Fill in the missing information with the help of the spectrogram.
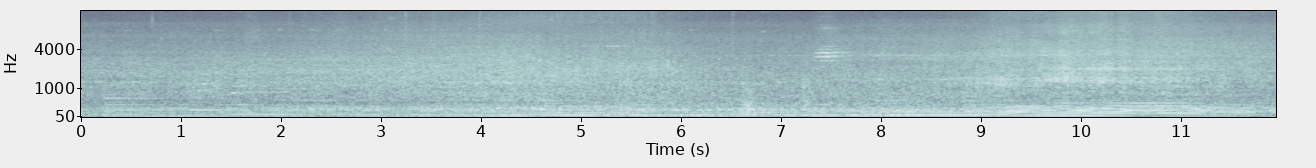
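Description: A vehicle engine running, growing gradually louder and easing off about a second before the end.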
